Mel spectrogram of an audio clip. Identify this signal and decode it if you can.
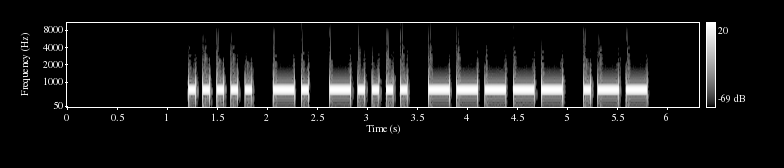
Morse code, heard as a keyed tone, about 17 wpm, 700 Hz. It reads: 5N60W
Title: Code Groups - 5 Letter:Numbers - 17wpm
